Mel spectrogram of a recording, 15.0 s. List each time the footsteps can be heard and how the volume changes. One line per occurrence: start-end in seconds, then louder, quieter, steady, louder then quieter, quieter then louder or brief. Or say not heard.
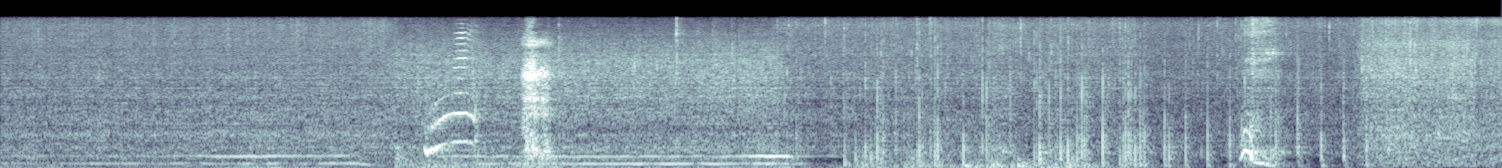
not heard.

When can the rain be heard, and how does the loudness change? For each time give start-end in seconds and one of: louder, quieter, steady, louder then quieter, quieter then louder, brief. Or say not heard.
0.0-14.9 louder.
